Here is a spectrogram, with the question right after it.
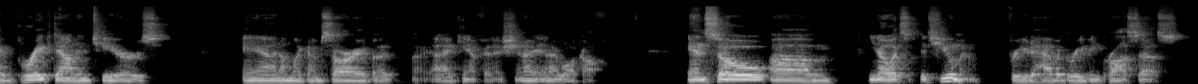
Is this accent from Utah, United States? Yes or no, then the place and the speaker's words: no; Indiana, United States; my home state of Indiana, the suicide hotline went from 5,000 calls a month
